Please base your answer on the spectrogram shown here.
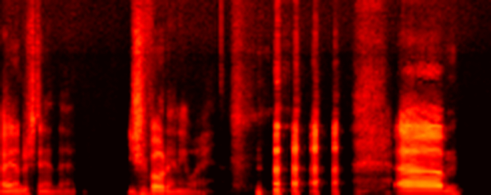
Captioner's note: laughs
